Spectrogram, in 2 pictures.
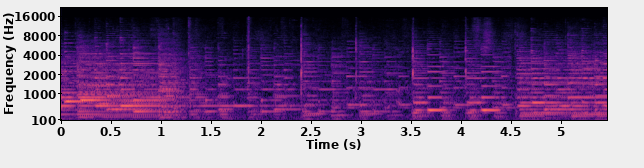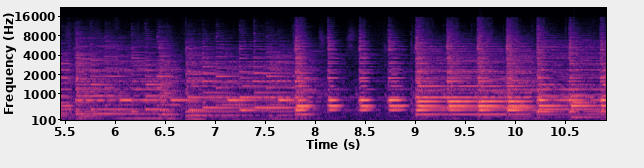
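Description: Acoustic upright piano played by hand, with chords and a melody line. Near the end the playing turns to loud, repeated chords struck about three times a second.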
